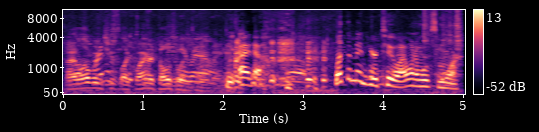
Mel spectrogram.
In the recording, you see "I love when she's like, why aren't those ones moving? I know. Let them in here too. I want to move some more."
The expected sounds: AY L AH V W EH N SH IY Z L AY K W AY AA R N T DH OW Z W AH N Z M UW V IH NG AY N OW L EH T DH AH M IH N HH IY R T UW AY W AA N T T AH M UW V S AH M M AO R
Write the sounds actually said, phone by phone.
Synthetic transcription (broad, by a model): AY L AH V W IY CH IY L AY K W AY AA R T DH OW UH Z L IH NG AY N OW L EH T DH AH M IH N HH IY R T UW AY W AA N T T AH M UW V S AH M M AO R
